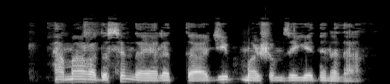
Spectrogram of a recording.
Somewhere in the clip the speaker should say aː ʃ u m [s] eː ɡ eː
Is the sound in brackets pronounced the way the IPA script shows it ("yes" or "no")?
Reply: no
